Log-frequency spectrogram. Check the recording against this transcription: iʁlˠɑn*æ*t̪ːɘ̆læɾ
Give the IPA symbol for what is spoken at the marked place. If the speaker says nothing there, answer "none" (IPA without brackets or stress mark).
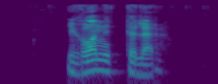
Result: i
